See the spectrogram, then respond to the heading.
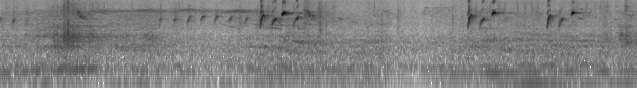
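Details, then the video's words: European goldfinch singing its distinctive qall-style song: two short bursts of bright, high chirps with quick downward-sweeping notes, separated by about two seconds of quiet with faint low background hum. "تغريد حسون القل المميز"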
